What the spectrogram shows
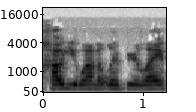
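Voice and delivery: normal talking voice

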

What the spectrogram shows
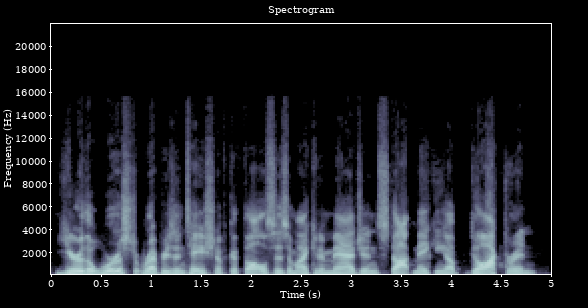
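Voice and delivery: ordinary delivery

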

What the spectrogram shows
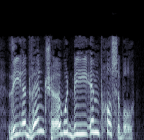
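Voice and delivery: solemn, grave tone, very high pitch. Rabbit, sharpening his pencil, speaks to Piglet and Pooh, solemnly. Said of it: "said Rabbit solemnly".

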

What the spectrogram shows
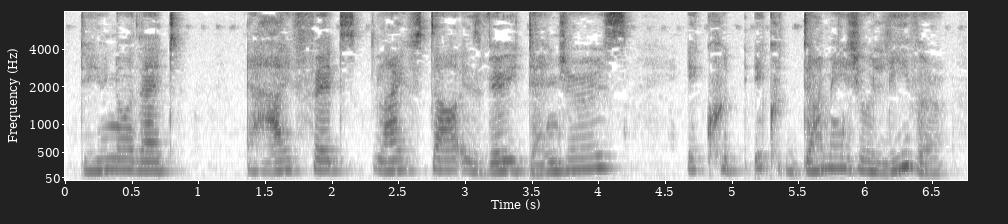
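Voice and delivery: quiet, soft whispering. Retelling what a woman told her on her weight loss journey, imitating someone whispering. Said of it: "and she's whispering".

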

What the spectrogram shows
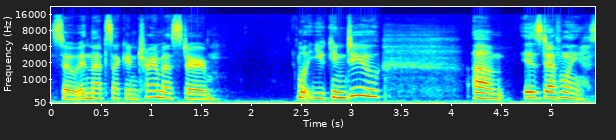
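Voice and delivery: short of breath, winded, out-of-breath talking. Pregnant speaker explaining exercise in the second trimester, out of breath. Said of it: "I'm out of breath".

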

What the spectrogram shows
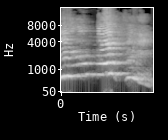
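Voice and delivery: overly squeaky, very high, loud voice. Make your point in a voice you then apologize for, an overly squeaky voice. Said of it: "Overly squeaky voice".

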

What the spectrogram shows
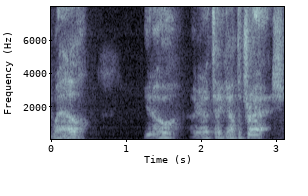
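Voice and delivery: hard-boiled police voice. Retelling what Harry says while describing him: Harry impression. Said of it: "that's actually a decent impersonation right there".

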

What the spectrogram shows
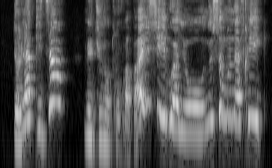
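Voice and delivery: amused, loud, said through laughter. A passer-by answers a man searching for pizza: exclaiming while laughing. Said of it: "s'exclama en riant".

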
